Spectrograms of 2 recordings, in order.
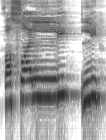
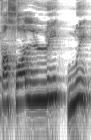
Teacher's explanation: साद का मखर अलग है लाम का मखर अलग है लेकिन जॉइनिंग आपने करनी है लाम को मोटा नहीं करना क्योंकि साद मोटा है फसली ली कुछ लोग ऐसे पढ़ते हैं फसली ई लाम मोटा · لام کو موٹا نہیں کرنا کیونکہ سواد موٹا ہے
